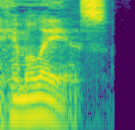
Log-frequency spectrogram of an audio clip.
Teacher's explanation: The word Himalaya has been accented on the second syllable wherever it occurs. This accent is historically correct, and has some foothold in English usage.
